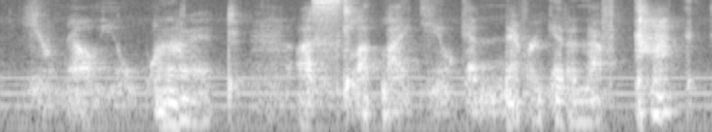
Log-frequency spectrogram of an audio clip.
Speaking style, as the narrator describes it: he whispered in my ear

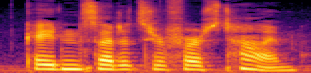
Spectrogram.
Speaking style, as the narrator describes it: Tony said

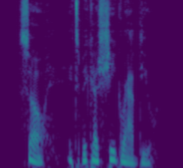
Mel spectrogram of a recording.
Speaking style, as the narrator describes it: she murmured softly

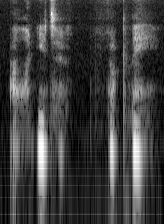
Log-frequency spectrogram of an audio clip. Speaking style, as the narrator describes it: I whispered

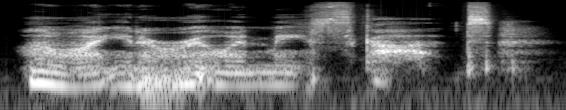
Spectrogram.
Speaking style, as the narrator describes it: I whispered

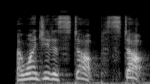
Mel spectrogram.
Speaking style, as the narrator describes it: she shouted

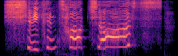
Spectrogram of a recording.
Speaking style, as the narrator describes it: Scootaloo yelled

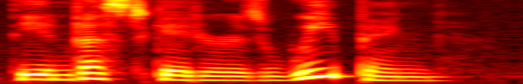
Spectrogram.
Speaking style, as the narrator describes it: said triumphantly again

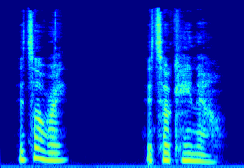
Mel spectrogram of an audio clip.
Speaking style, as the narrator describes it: she said gently

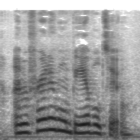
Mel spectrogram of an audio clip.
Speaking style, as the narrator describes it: I said

